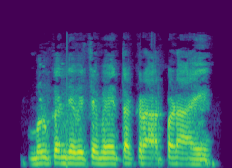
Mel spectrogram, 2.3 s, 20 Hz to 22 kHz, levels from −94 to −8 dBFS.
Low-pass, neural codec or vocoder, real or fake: 9.9 kHz; vocoder, 44.1 kHz, 128 mel bands every 512 samples, BigVGAN v2; fake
